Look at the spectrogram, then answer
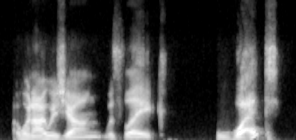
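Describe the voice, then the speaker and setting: A woman's bright, sharp voice with vocal fry, in a dry, close sound with no echo. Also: quiet background. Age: 60s. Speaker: psychotherapist. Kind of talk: casual chat.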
